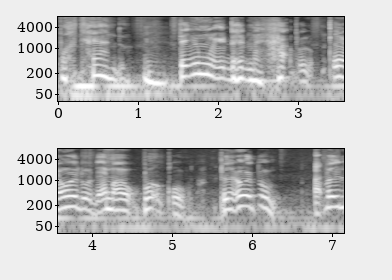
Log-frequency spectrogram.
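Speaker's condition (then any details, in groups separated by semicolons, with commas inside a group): Cerebral palsy; speech not normal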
